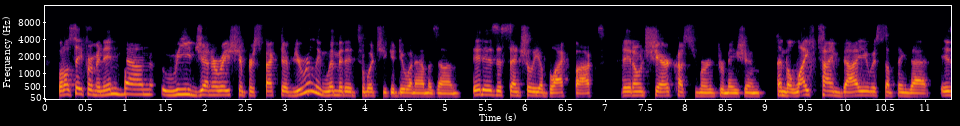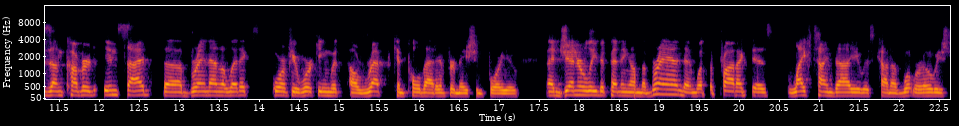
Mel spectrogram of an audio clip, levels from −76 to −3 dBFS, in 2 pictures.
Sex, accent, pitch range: male, American, 135-170 Hz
